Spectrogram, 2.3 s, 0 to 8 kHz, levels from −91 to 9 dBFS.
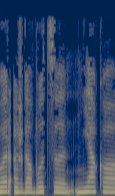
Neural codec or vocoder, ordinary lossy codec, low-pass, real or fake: none; MP3, 32 kbps; 7.2 kHz; real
